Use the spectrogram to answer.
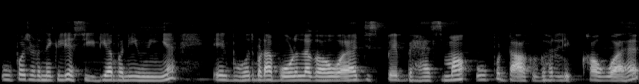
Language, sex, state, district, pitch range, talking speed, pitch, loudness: Hindi, female, Chhattisgarh, Korba, 190-215 Hz, 205 wpm, 200 Hz, -25 LUFS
